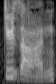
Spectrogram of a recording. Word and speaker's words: Tucson: than once, you would, you know, that it's pronounced Tucson. Tucson.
